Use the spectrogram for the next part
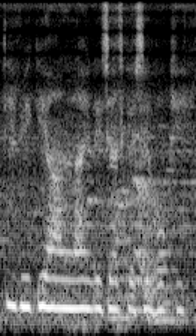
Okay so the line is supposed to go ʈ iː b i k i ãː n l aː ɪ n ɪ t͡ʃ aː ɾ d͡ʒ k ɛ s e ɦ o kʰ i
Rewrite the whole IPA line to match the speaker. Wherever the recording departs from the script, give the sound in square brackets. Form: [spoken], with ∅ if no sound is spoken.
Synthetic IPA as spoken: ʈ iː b i k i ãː n l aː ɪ n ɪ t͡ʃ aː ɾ d͡ʒ k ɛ s e ɦ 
